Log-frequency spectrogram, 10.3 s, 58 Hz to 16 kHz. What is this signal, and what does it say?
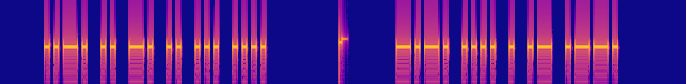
Morse code, heard as a keyed tone, about 17 wpm, 700 Hz. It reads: FINISH CHEAP
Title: Sentences from Top 1200 Words - New Word Drill Alt - 17wpm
